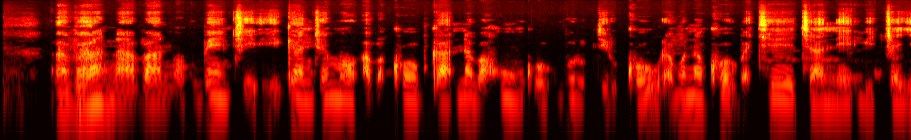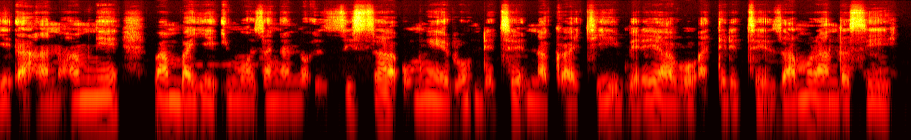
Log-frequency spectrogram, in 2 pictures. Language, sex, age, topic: Kinyarwanda, female, 36-49, government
